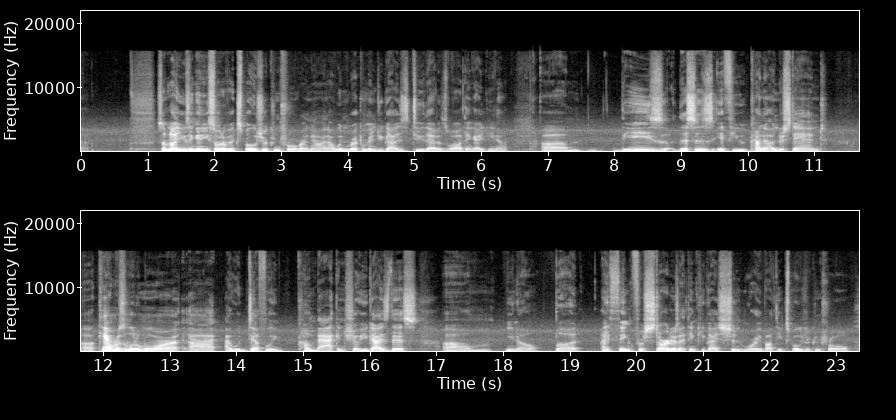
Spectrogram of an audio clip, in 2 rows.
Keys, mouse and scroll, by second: 6.7 click.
